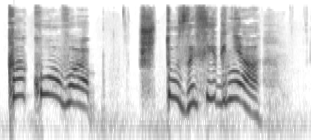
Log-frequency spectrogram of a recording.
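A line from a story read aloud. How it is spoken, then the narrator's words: Girls squealing together. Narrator (Russian): одновременно взвизгнули девчонки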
